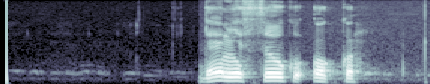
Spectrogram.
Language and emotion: Russian, neutral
